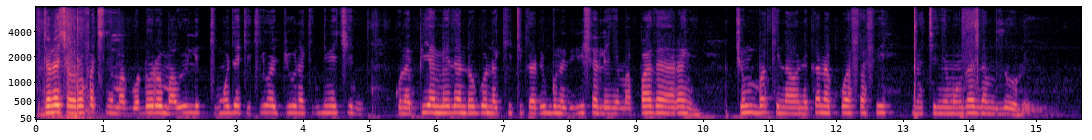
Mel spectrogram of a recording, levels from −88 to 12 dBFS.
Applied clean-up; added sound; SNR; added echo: none; none; none; none.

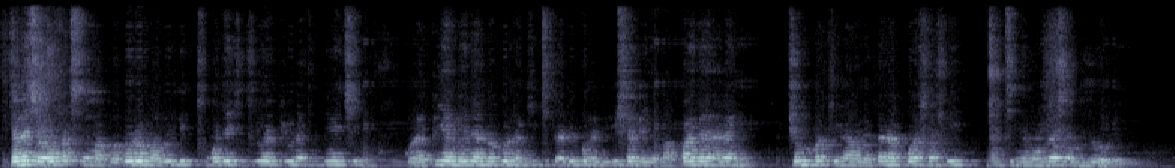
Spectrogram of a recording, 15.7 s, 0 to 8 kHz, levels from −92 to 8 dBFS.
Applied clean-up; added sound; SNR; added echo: neural separator model SepFormer DNS4.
